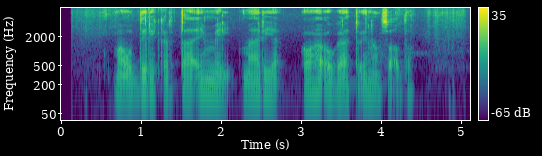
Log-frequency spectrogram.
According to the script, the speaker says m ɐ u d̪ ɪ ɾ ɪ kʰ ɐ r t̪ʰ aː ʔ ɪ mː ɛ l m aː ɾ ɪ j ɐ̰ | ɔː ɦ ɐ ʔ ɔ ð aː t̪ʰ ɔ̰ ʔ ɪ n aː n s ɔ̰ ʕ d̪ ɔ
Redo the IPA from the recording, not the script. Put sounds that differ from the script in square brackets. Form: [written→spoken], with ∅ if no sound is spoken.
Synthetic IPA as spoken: m ɐ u d̪ ɪ ɾ ɪ kʰ ɐ r t̪ʰ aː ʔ ɪ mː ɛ l m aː ɾ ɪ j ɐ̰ | ɔː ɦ ɐ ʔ ɔ [ð→ɣ] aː t̪ʰ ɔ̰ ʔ ɪ n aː n s ɔ̰ ʕ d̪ ɔ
